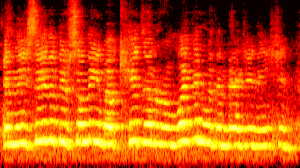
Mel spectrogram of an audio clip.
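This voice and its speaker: A woman's voice: very high-pitched, fairly even intonation, very fast, darkish tone. A woman playing an eager, secretive young girl with an earnest, hesitant, childlike way of talking, in a radio drama. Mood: earnest, excited. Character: young daughter under eleven, eager, secretive, imaginative. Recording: roomy, distant mic, faint noise.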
